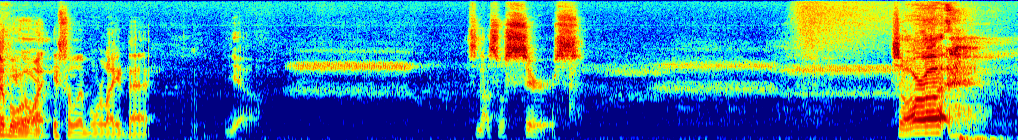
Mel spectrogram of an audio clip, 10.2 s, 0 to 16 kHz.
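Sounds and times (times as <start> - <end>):
speech: 0.0 - 1.6, 2.3 - 2.6, 4.7 - 5.9, 8.9 - 9.9
brief hiss of broadband noise: 0.0 - 10.1
chorus of frogs croaking outdoors at dusk: 2.4 - 10.1.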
